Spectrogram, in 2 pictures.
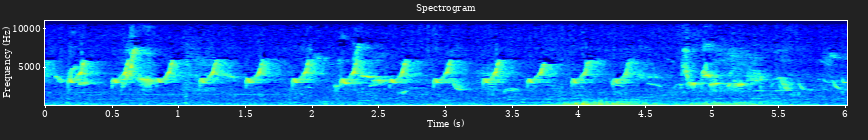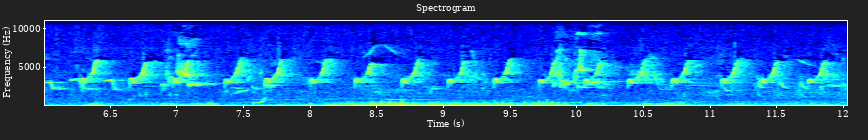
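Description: A bird calling in a fast, even run of short, high chirps, about three or four a second, with a brief break midway. A low rumbling noise swells twice underneath.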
